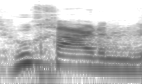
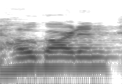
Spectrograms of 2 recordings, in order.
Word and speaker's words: Hoegaarden: I am drinking a beer from Belgium named Hoegaarden Wit in the original Dutch pronunciation. In the US, I think it goes by Hogarden.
